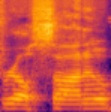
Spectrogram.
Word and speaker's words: Reilsono: your last name correctly came close first of all thank you for having me on I appreciate it and it's real Sono but that's that's good I get all kind of pronounce but that's good you were very close Ro I'm sorry I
